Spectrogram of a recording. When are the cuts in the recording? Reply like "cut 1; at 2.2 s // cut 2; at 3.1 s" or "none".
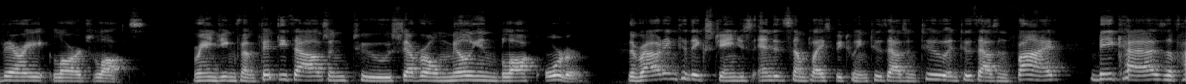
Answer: cut 1; at 6.1 s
